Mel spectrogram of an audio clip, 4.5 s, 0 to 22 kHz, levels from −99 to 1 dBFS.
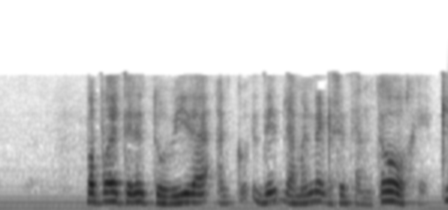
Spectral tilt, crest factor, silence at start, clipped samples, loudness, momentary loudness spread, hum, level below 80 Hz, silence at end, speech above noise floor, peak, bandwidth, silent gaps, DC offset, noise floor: -9.5 dB/octave; 18 dB; 0.9 s; under 0.1%; -19 LUFS; 12 LU; 50 Hz at -45 dBFS; -48 dBFS; 0 s; 25 dB; -2 dBFS; 5.4 kHz; none; under 0.1%; -44 dBFS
